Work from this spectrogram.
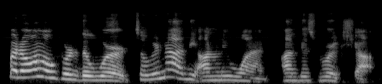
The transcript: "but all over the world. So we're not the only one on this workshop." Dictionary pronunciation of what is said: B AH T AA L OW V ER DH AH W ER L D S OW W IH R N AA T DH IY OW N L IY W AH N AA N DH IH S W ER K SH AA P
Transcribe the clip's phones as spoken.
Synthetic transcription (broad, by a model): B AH T AA L OW V ER DH AH W ER D S OW W IH R N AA T DH IY OW N L IY W AH N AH N DH IH S W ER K SH AA P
